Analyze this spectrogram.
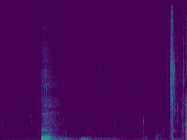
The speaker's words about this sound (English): Hold on. I need another chug before we get into that.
